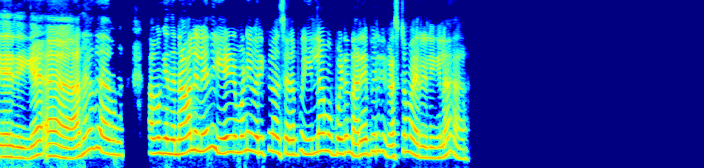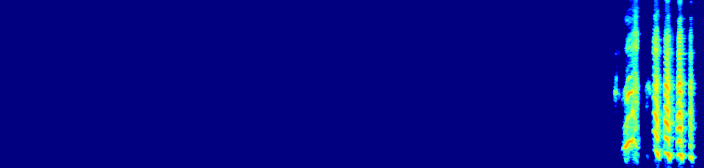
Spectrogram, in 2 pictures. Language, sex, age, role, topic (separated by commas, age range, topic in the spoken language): Tamil, female, 40-44, host, உங்களுக்குப் பாதையோர உணவு சாப்பிட்டபோது நடந்த ஒரு அதிசயமான அனுபவத்தைப் பற்றி சொல்ல முடியுமா?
